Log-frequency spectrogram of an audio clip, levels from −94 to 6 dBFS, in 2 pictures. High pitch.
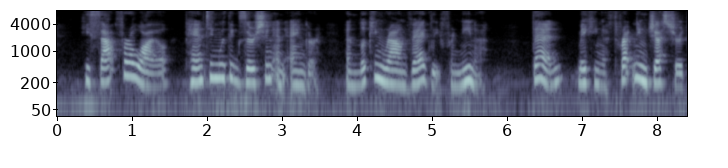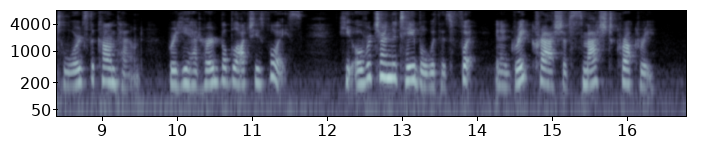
Yes: high, 200 Hz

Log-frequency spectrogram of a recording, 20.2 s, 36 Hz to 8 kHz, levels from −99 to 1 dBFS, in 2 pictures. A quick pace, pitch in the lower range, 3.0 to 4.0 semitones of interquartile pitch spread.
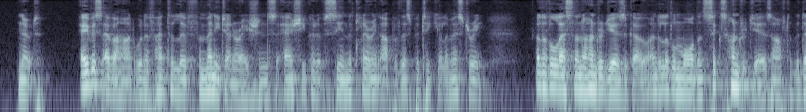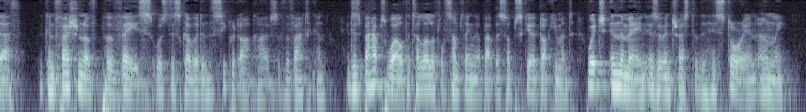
Yes: fast, 230 wpm; very low, 95 Hz; average, 3.3 semitones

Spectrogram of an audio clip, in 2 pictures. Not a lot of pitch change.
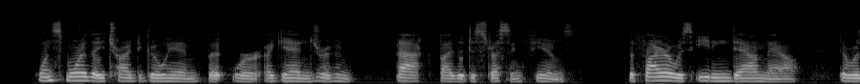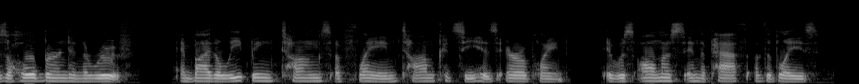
Yes: narrow, 1.6 semitones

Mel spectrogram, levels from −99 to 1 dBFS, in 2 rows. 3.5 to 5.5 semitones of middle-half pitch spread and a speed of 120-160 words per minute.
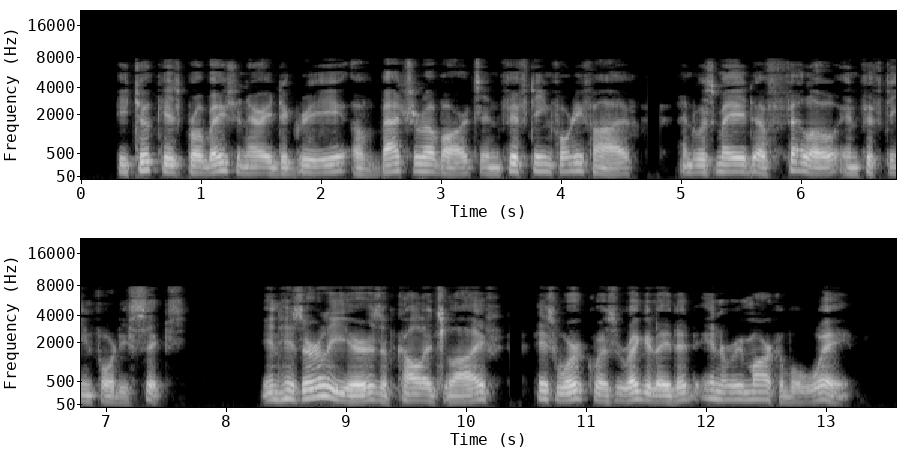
Yes: average, 4.5 semitones; average, 145 wpm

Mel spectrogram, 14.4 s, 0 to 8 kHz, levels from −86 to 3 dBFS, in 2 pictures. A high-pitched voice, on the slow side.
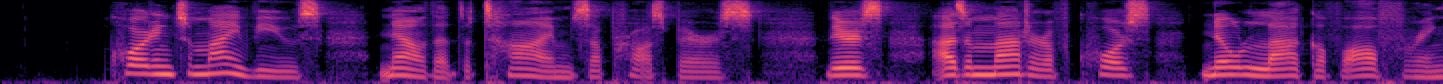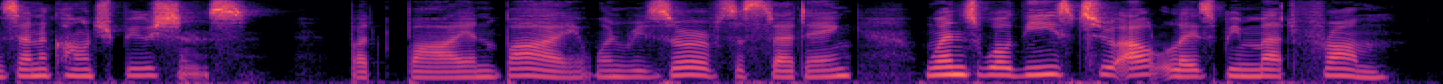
No: high, 205 Hz; average, 160 wpm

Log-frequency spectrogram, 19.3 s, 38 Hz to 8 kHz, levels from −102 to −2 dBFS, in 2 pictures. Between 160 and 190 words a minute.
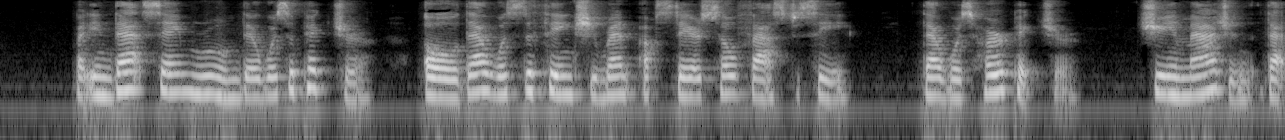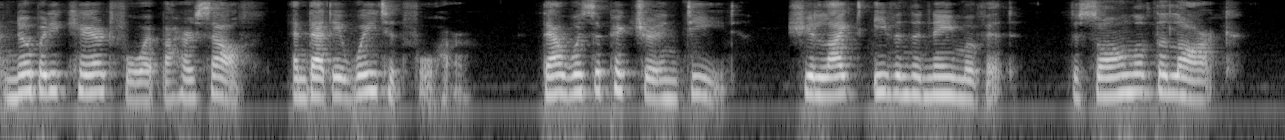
Yes: average, 175 wpm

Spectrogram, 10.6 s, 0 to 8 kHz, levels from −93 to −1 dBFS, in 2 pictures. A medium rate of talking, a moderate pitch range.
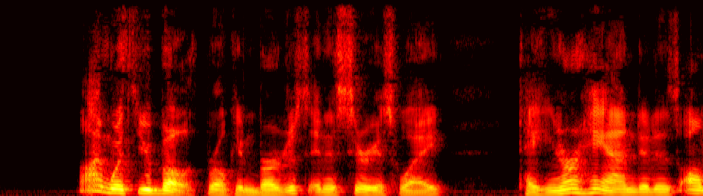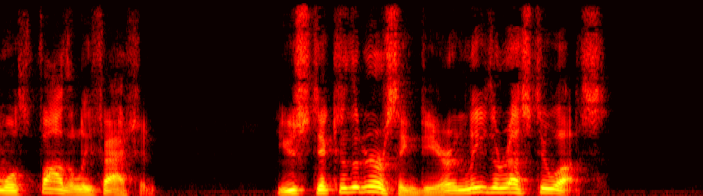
No: average, 180 wpm; wide, 7.7 semitones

